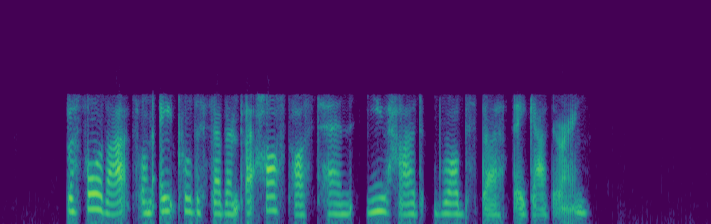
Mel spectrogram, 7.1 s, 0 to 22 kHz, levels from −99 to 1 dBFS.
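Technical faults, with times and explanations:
Throughout, G.723.1 codec: coding at 6.3 kbit/s in 30 ms frames strips everything above 4 kHz, so it sounds muffled and hoarse, with consonants badly smeared.
5.00 to 5.05 s, VoIP packet loss concealed by the speech codec: one 30 ms frame went missing, and the decoder stretched its last frame into a brief, fading patch.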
